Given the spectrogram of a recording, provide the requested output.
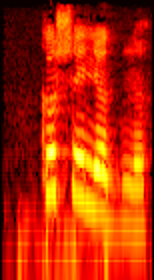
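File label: "кӧшӧльӧдны", Komi, female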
